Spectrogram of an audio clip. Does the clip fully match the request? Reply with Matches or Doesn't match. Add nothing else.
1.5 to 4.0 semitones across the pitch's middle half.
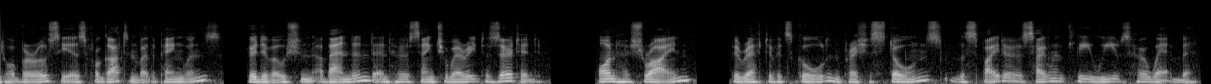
Matches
